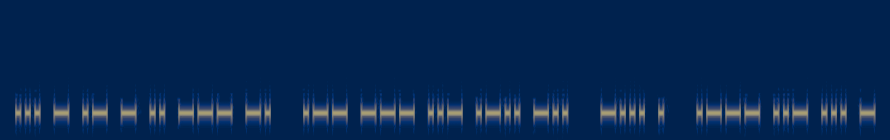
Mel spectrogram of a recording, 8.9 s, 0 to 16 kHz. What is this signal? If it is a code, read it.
Morse code, heard as a keyed tone, about 25 wpm, 600 Hz. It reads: STATION WOULD BE JUST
